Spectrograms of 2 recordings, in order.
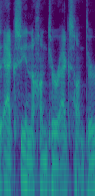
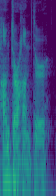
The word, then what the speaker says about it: Hunter x Hunter: really John Tai says you don't pronounce Axion Hunter x Hunter it's just Hunter Hunter that makes me wonder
